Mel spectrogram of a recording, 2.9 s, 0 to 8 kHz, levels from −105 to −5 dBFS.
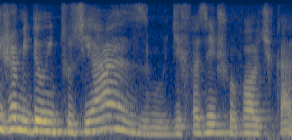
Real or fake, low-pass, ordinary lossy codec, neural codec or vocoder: real; 7.2 kHz; none; none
